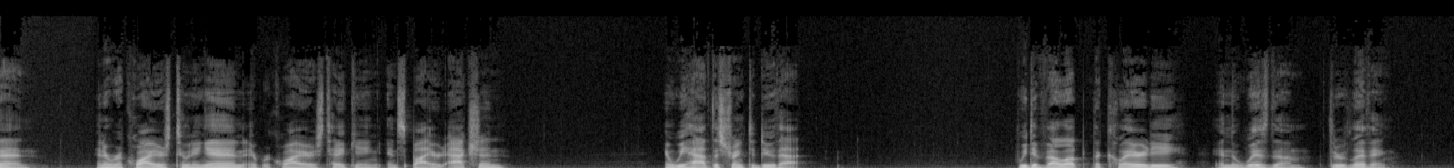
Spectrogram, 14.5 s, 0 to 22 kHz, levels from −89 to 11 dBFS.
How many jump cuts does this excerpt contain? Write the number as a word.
one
